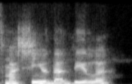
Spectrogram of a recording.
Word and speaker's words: Martinho da Vila: It's Martinho da Vila, Mulheres.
